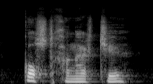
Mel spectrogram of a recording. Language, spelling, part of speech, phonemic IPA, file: Dutch, kostgangertje, noun, /ˈkɔs(t)xɑŋərcə/, Nl-kostgangertje.ogg
- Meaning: diminutive of kostganger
